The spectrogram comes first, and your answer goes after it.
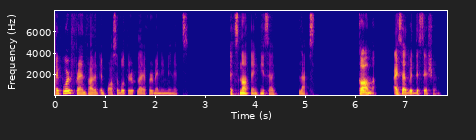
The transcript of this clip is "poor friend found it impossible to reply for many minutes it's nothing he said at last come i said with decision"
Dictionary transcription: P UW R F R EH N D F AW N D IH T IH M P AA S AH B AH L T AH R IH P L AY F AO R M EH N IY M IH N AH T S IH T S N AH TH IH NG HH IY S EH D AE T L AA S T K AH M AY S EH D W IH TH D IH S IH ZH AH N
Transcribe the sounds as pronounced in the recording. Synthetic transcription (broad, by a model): P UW R F R EH N D F AW N D IH T IH M P AA S AH B AH L T AH R IH P L AY F AO R M EH N IY M IH N AH T S IH T S N AH TH IH NG HH IY S EH D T L AA S T K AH M AY S EH D W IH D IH S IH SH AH N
